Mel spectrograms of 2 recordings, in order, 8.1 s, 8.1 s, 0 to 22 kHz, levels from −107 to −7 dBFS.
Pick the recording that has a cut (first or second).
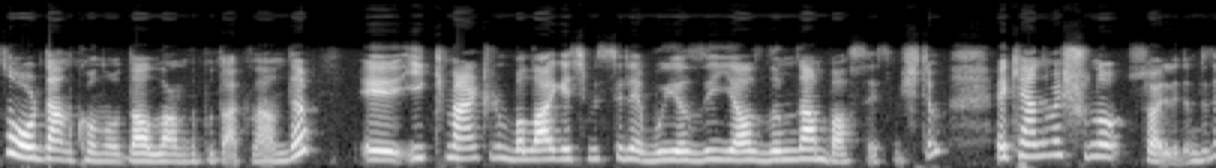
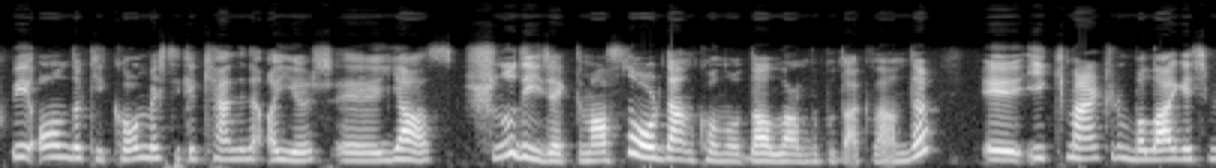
second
